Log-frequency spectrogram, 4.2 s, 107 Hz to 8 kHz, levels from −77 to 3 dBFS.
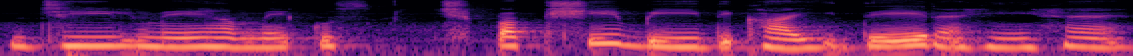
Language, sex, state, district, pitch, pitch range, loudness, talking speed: Hindi, male, Punjab, Fazilka, 215 Hz, 205-230 Hz, -18 LUFS, 140 wpm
